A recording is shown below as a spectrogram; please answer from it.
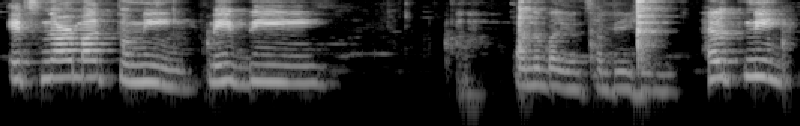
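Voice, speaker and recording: Filipino woman livestream host, giggly, halting English, high-pitched. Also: background noise. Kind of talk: casual live-stream chat.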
